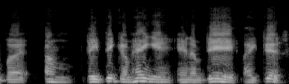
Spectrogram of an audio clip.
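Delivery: ordinary talk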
